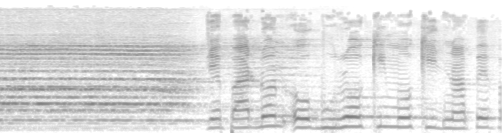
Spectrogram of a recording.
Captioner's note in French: chants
